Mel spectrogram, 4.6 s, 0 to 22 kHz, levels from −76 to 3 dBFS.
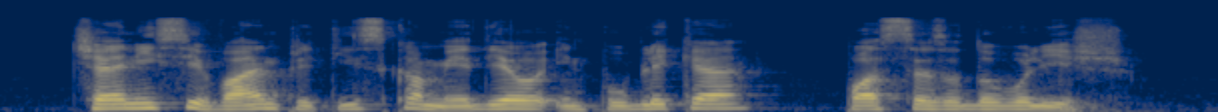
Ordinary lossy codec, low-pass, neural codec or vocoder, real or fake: none; 10.8 kHz; none; real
